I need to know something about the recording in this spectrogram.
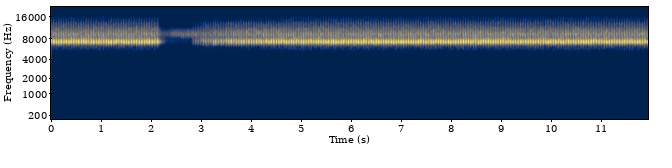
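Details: High-pitched grasshopper chorus without music: a dense, fast-pulsing insect buzz held constant, dropping out briefly at about two seconds, then swelling back to a steady shrill trill.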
